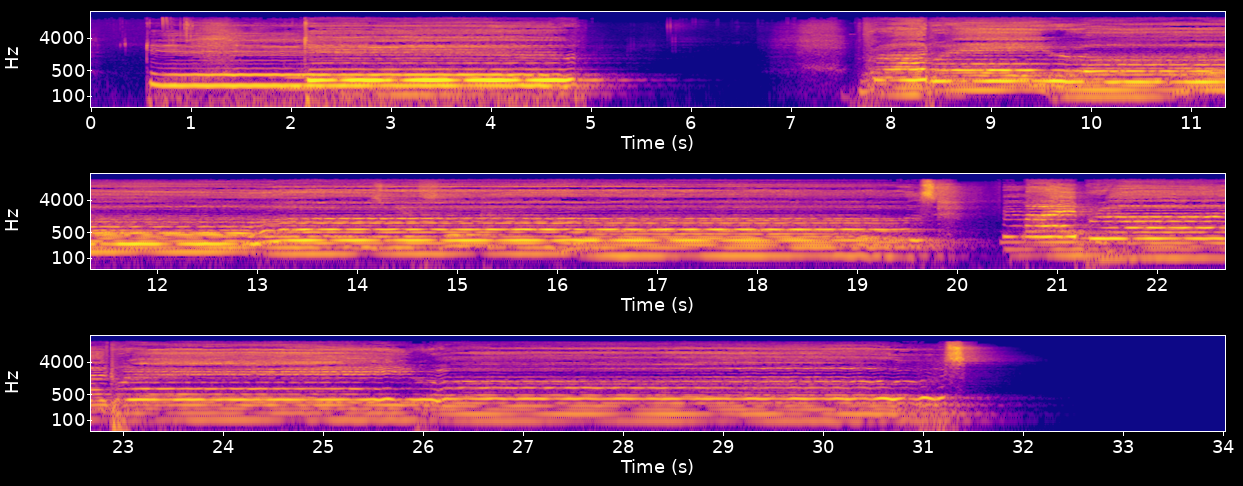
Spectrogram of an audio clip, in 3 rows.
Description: Key written in: G Major
How many parts: 4
Type: Barbershop
Learning tracks sung by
